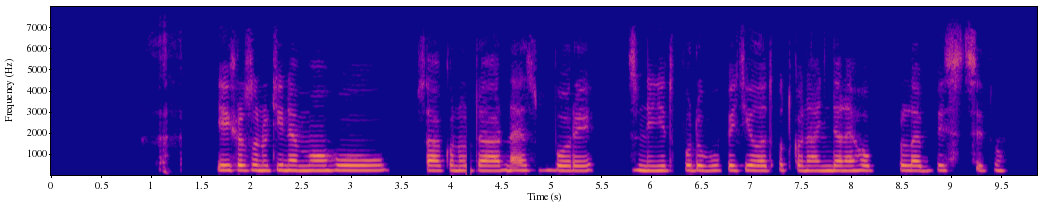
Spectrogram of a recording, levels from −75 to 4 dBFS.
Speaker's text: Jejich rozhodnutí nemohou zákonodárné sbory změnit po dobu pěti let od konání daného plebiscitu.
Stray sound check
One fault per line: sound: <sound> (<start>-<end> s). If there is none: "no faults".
sound: laugh (0.9-1.3 s)
sound: dropout (4.2-4.2 s)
